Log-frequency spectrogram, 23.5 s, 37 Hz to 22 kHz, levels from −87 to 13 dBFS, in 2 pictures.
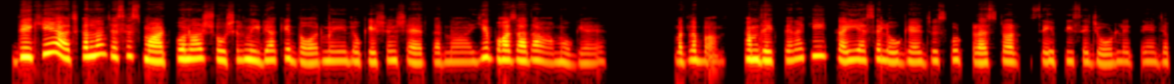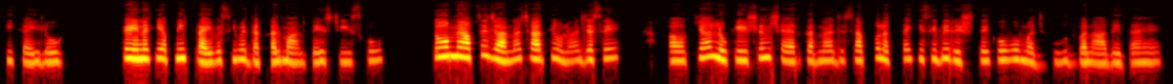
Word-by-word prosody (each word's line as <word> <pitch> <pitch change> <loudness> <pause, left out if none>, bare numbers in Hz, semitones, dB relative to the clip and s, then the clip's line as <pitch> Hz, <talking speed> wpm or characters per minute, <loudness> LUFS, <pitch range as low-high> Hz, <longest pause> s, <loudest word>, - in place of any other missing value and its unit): देखिए, 300 - +7
आजकल 300 -1 +9
ना 350 +2 +7
जैसे 310 +1 -1
स्मार्टफ़ोन 255 -2 +5
और 260 +1 +4
सोशल 235 -2 -4
मीडिया 235 -1 +1
के 265 +3 -3
दौर 195 +1 -4
में 220 0 -7
लोकेशन 210 +2 -6
शेयर 200 -5 -5
करना, 205 +1 -10
ये 210 +8 -1
बहुत 245 -3 +5
ज़्यादा 230 0 +3
आम 195 +1 -11
हो 195 -2 -8
गया 190 +2 -14
है। 195 +2 -16 0.7
मतलब 215 0 -2
अ, - - -6 0.3
हम 245 0 +7
देखते 230 0 -1
हैं - - -4
ना 265 - -3
कि 320 +3 -2
कई 235 -1 -1
ऐसे 235 +2 -5
लोग 215 -2 -5
हैं, 210 0 -5
जो 205 - -11
इसको 225 +2 -8
ट्रस्ट 200 -3 -5
और 210 -2 -2
सेफ्टी 215 +1 -10
से 205 0 -12
जोड़ 180 -1 -10
लेते 210 -1 -15
हैं। 210 -1 -13
जबकि 205 +3 -14
कई 195 0 -8
लोग 205 0 -8 0.6
कहीं 270 -1 +7
न 260 - +6
कहीं 270 +1 -3
अपनी 265 +2 0
प्राइवेसी 220 -2 -2
में 250 0 -4
दखल 200 +1 -4
मानते 195 -3 -6
हैं, 210 - -5
इस 210 - -13
चीज़ 205 -1 -15
को। 225 +1 -12 0.5
तो 305 +2 +8
मैं 315 -1 +6
आपसे 290 +4 +5
जानना 240 -3 +3
चाहती 255 +1 +2
हूँ 245 - -6
ना 215 +2 -12
जैसे 250 +3 -7 0.5
अ, 220 0 -2
क्या 285 +1 -1
लोकेशन 255 0 -2
शेयर 215 -6 -7
करना, 225 +1 -7
जिससे 225 +1 -12
आपको 230 +5 -5
लगता 250 0 -7
है 255 - -7
किसी 255 -1 -8
भी 275 0 -4
रिश्ते 225 -1 -9
को 235 +1 -7
वो 250 0 -7
मजबूत 200 -1 -11
बना 195 -2 -5
देता 190 0 -13
है? 200 +1 -13
225 Hz, 210 wpm, -19 LUFS, 205-255 Hz, 0.7 s, आजकल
